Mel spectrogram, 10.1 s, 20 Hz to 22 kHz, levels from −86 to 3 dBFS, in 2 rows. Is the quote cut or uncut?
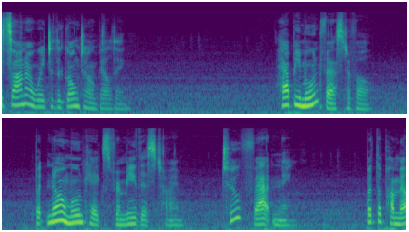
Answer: cut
